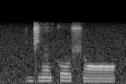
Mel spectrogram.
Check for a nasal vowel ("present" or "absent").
present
